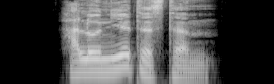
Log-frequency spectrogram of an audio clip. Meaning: strong dative masculine/neuter singular superlative degree of haloniert
- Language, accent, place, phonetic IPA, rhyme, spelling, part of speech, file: German, Germany, Berlin, [haloˈniːɐ̯təstəm], -iːɐ̯təstəm, haloniertestem, adjective, De-haloniertestem.ogg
